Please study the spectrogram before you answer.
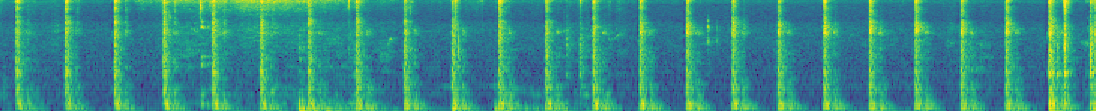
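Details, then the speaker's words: Chinese diesel heater, dosing pump in priming mode: sharp, even clicks a bit over two per second with nothing else behind them; fuel is being pumped up normally. "now you're gonna pump pump in and there's the fuel going up into the thing now"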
